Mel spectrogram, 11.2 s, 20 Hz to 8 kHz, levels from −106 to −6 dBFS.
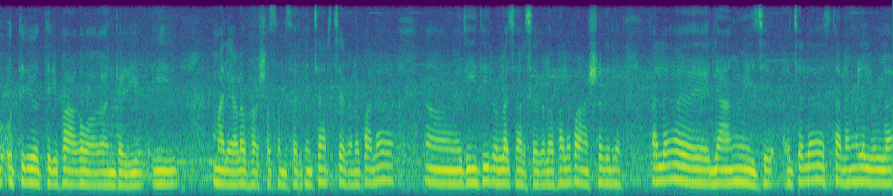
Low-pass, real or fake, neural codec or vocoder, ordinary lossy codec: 7.2 kHz; real; none; none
